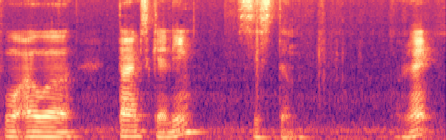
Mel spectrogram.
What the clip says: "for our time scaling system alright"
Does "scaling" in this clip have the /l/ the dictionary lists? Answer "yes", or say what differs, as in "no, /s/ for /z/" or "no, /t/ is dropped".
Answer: no, /n/ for /l/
